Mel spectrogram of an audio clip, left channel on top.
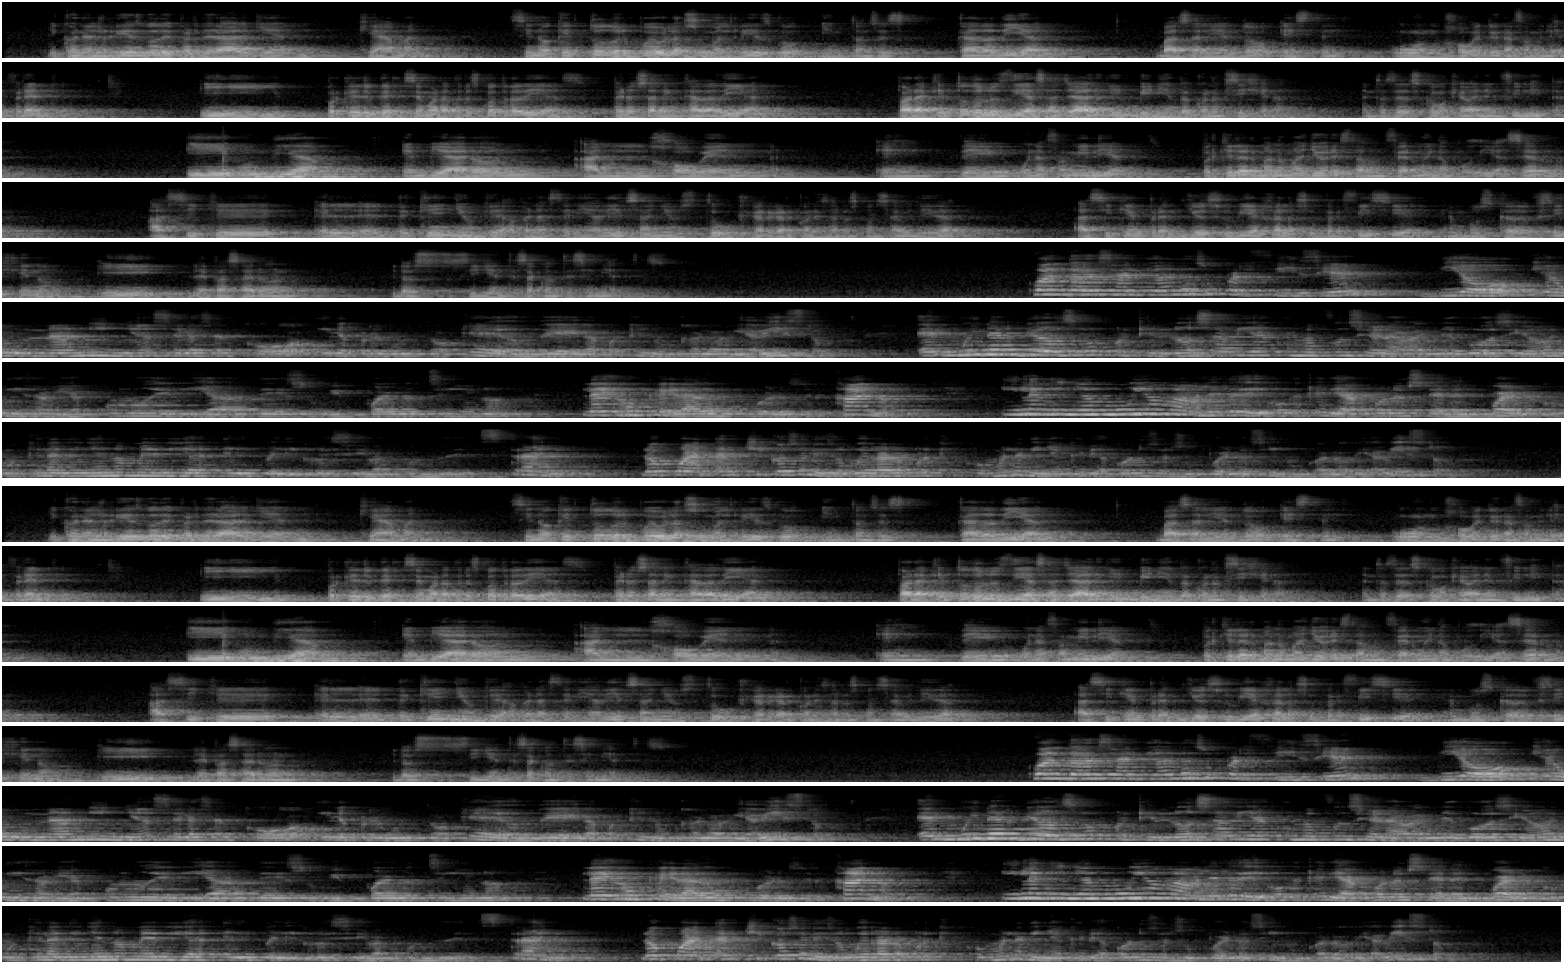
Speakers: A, on the left; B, on the right.
A: y con el riesgo de perder a alguien que aman, sino que todo el pueblo asuma el riesgo y entonces cada día va saliendo este, un joven de una familia diferente. Y porque el viaje se demora tres, cuatro días, pero salen cada día para que todos los días haya alguien viniendo con oxígeno. Entonces como que van en filita. Y un día enviaron al joven eh, de una familia porque el hermano mayor estaba enfermo y no podía hacerlo. Así que el, el pequeño, que apenas tenía 10 años, tuvo que cargar con esa responsabilidad. Así que emprendió su viaje a la superficie en busca de oxígeno y le pasaron los siguientes acontecimientos.
B: Cuando salió a la superficie, vio que una niña se le acercó y le preguntó que de dónde era porque nunca lo había visto. Él muy nervioso porque no sabía cómo funcionaba el negocio ni sabía cómo debía de subir por el oxígeno, le dijo que era de un pueblo cercano. Y la niña muy amable le dijo que quería conocer el pueblo, como que la niña no medía el peligro y se iba con un extraño, lo cual al chico se le hizo muy raro porque como la niña quería conocer su pueblo si nunca lo había visto.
